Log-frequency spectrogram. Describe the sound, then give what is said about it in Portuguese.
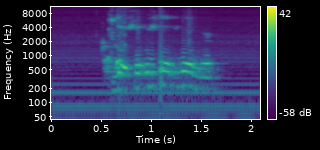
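A CD holding 21 songs whirs steadily in a disc drive, a low continuous motorized hum that runs the whole time, briefly overlapped midway by a short burst of voice. “Sim, o CD é? está a rodar.”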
